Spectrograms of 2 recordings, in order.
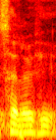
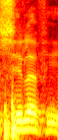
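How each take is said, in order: First: The first vowel is an 'a' sound. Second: The first vowel is an 'i' sound. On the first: The speaker calls it wrong. "हम कहते हैं ये सलफ़ी है" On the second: The speaker calls it right. "लेकिन वो सिलफ़ी है"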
